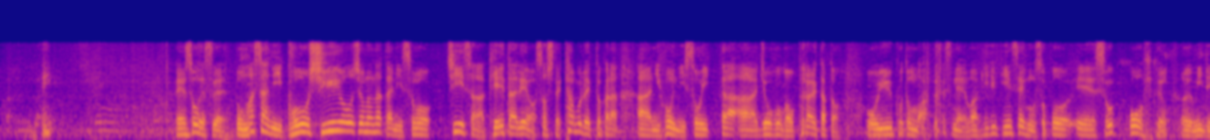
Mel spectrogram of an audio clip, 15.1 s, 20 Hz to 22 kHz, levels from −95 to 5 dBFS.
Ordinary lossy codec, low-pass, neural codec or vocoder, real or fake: Opus, 64 kbps; 7.2 kHz; codec, 24 kHz, 0.9 kbps, WavTokenizer, medium music audio release; fake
